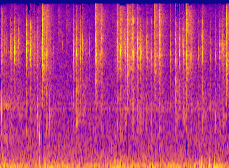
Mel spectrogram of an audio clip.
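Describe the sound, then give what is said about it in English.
Rapid, uneven clicking of keys on a computer keyboard, fairly quiet, with short bursts and brief pauses between strokes and no voices. “I'm having a hard time typing this, obviously.”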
